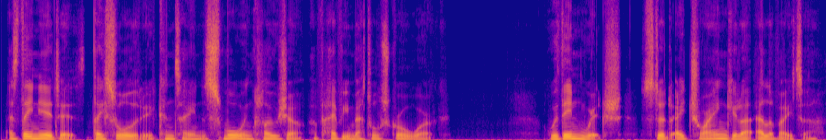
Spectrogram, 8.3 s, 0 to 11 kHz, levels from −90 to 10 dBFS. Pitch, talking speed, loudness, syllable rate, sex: 130 Hz, 160 wpm, -19 LUFS, 5.4 syllables/s, male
